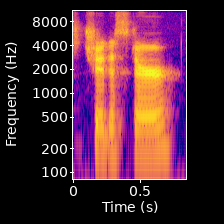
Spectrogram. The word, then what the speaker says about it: Chidister: well it's funny because my maiden name was chidister no one spelled it right or said it right ever um it's spelled c-h-i-d chin esther e-s-t-e-r seems simple is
